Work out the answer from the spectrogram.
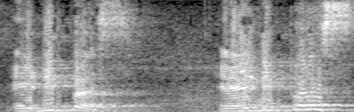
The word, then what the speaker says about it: Oedipus: वे अपने अंदर कुछ नीचे निम्नलिखित बीमारियों को अपने अंदर विकसित कर लेते हैं, और पहली बीमारी का नाम है एडिपस कॉम्प्लेक्स, OEDIPUS, ओ साइलेंट, एडिपस कॉम्प्लेक्स।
